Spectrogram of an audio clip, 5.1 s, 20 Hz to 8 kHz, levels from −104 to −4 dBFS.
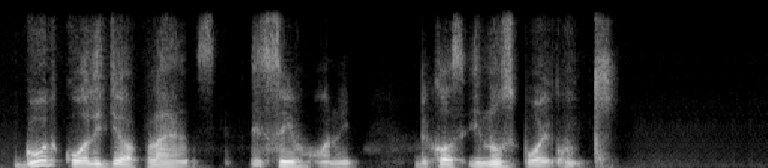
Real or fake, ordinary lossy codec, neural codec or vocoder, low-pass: fake; none; codec, 16 kHz in and 24 kHz out, 0.9 kbps, LongCat-Audio-Codec, fine tuned four codebook decoder; 7.2 kHz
